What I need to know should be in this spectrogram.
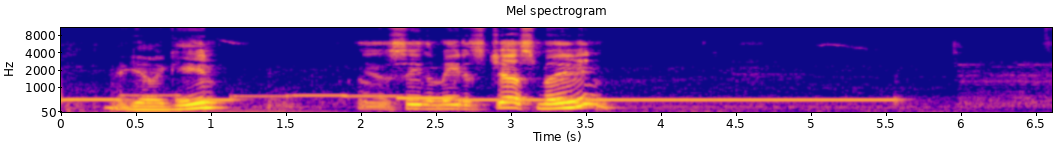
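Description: A steady electronic tone hums from a radio, then cuts off.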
